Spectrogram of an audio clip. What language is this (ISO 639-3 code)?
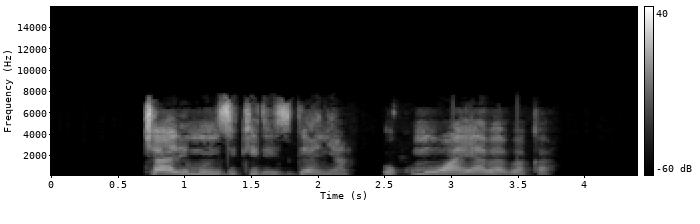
lug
